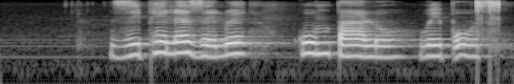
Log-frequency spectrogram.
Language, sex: Zulu, female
